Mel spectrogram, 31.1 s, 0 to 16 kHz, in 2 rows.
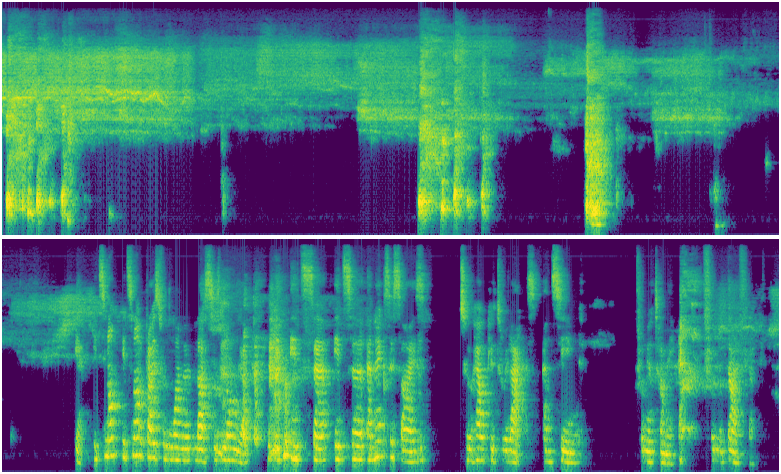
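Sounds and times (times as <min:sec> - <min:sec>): people coughing: 0:00.0 - 0:01.7, 0:08.3 - 0:09.8, 0:11.7 - 0:12.2, 0:19.8 - 0:22.0, 0:29.1 - 0:30.2.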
